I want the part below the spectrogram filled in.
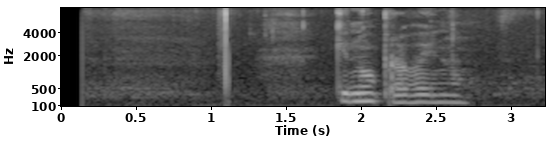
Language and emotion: Russian, neutral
